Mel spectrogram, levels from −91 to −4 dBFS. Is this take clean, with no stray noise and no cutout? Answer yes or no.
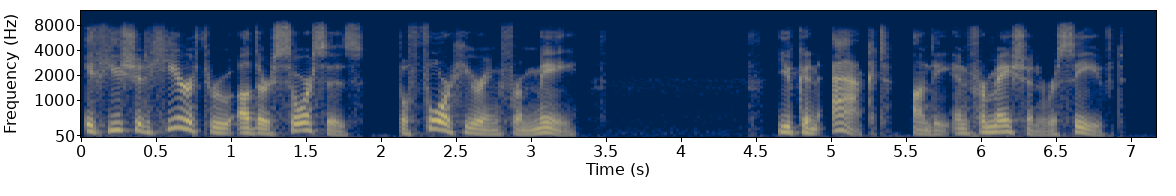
yes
